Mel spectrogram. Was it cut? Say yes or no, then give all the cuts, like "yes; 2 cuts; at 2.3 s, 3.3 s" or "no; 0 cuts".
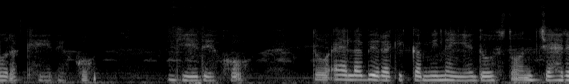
no; 0 cuts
